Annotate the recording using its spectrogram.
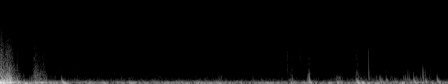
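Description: Handling noise from a tablet being moved about: a low rumble with irregular soft thumps and a few faint clicks near the end.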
